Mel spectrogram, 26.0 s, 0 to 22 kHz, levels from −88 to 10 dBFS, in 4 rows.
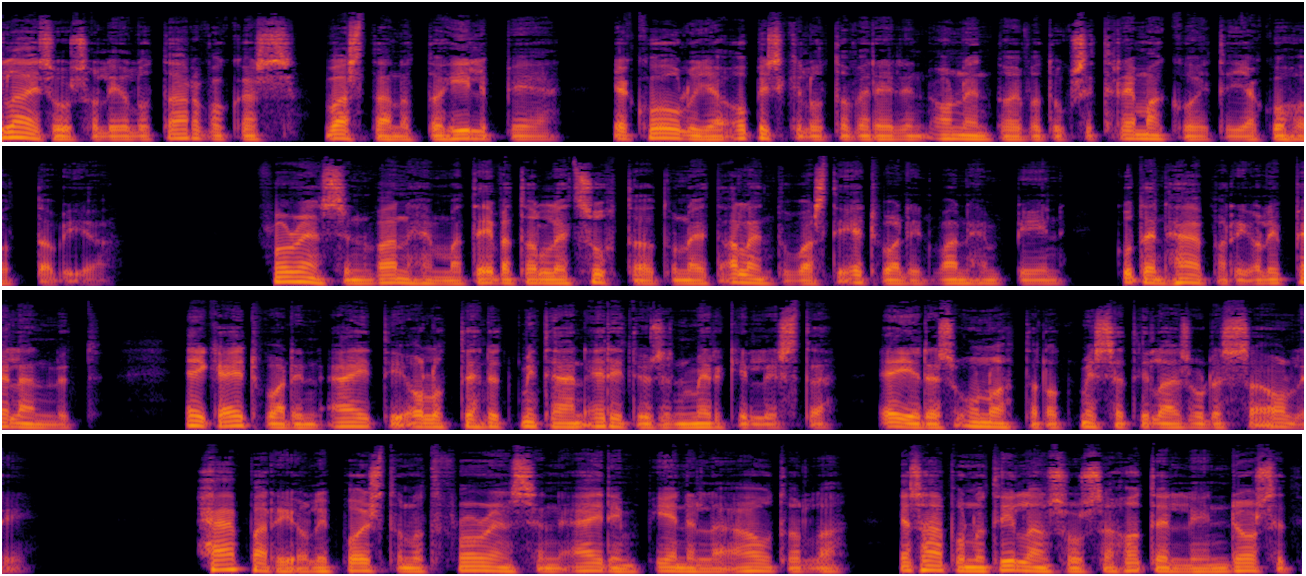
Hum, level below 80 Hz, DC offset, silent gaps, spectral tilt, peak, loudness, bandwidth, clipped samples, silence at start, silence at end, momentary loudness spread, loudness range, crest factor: none; -44 dBFS; under 0.1%; 2.97-3.02 s, 7.15-7.48 s, 7.66-7.77 s, 11.99-12.08 s, 19.77-20.07 s, 20.37-20.49 s; -4.5 dB/octave; -2 dBFS; -21 LUFS; 15.5 kHz; under 0.1%; 0 s; 0.05 s; 8 LU; 2 LU; 20 dB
